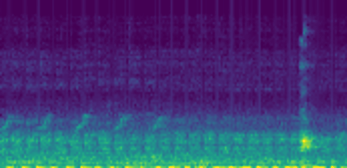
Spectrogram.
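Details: SYM scooter that started then died, after draining watery fuel and fitting a new CDI (ignition coil and spark plug also faulty): engine fires and settles into a steady, even putter at idle with no misses, running properly now.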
